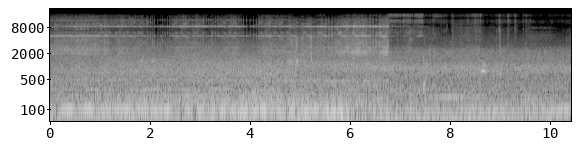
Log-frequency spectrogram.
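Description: Steady rushing of river water, an even noise with no distinct events.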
